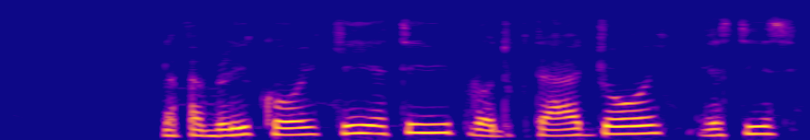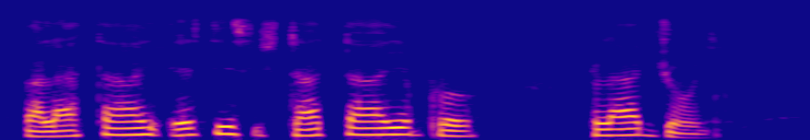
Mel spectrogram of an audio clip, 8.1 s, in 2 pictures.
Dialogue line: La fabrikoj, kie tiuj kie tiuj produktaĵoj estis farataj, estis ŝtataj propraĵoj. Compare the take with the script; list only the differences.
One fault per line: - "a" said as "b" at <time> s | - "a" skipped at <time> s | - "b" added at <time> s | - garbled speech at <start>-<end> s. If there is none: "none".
- "kie tiuj" skipped at 2.2 s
